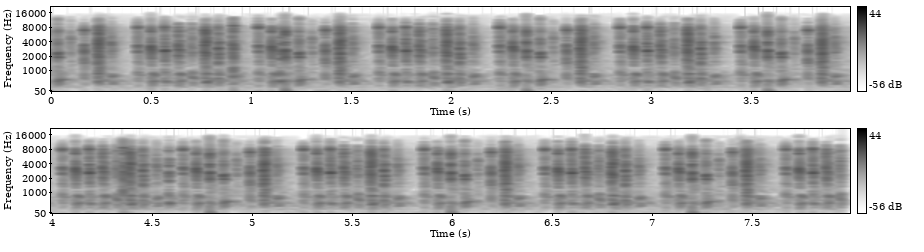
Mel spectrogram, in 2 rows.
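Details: DUO 14 Premium 2-bit relay computer in fast mode looping a two-command copy/go-to program: crisp bursts of rapid relay clicks repeating about every half second; relays switching normally.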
